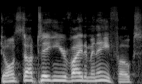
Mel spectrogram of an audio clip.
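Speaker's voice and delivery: dry sarcastic tone. Reading a study aloud, then adding an aside: sarcastic mock advice. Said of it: "that was sarcasm".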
